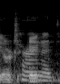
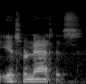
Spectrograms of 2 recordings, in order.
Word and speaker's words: Eternatus: That's how it's pronounced. You say Eternatus. You say Eternatus.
